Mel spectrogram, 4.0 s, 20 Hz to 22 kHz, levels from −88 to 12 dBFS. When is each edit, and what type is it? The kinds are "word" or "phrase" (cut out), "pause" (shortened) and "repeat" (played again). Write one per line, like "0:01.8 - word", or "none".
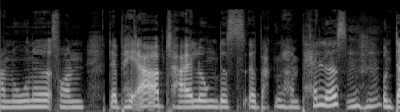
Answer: none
